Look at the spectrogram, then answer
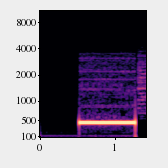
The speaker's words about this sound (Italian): Senti, facciamo una cosa, lo chiamo un attimo, va, chiamo un attimo. Chiama, chiama. Chiamo... Ok. Oh, sta, sta squillando.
